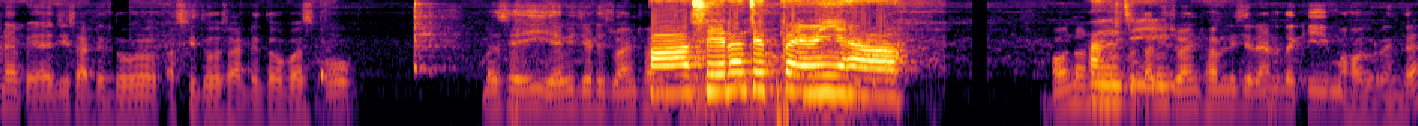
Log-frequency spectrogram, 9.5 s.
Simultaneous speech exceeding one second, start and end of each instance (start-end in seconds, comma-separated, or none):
4.3-6.0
